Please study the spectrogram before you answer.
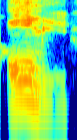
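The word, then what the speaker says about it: Alme: I said M and someone from Montana corrected me. It's Kurt Oie had filed and we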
